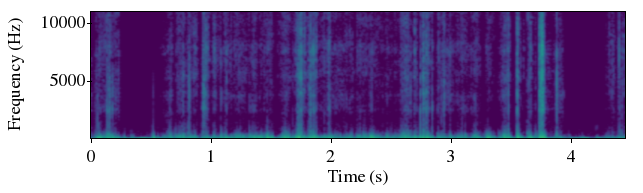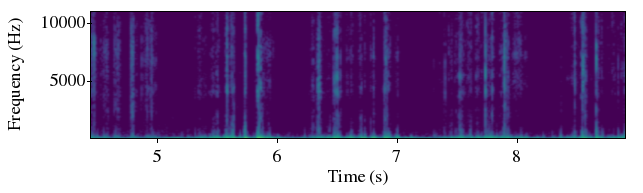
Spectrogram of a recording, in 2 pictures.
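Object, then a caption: Small round cork stopper. Long red nails scratch a small, solid, round cork stopper, making dense, dry scratching and crackling in uneven bursts with brief pauses between strokes. The sound is mostly low and rumbly, with faint bright ticks on top.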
